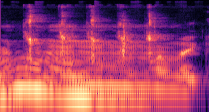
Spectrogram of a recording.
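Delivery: usual speaking voice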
